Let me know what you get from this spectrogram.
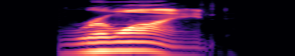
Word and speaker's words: rewind: I put the emphasis on wind. – Rewind. Emphasis on the second syllable.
